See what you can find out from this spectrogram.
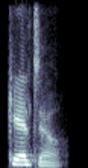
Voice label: "kelter", Indian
